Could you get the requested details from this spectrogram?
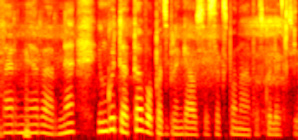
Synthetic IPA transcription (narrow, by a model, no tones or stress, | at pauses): d̪ɐrnʲeːɾɐɐrnʲɛɪŋɡʊt̪ʲɛt̪ɑːʋoːpɐt̪s̬bɾɐŋʲɡʲɛʊsʲɛsɛkspoːnɑːt̪ɐskoːlʲɛk̚t̪ʲɪjo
